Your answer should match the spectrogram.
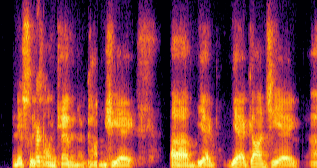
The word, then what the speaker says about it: Ganjier: Yeah, Ganjier. Very much like sommelier, so we pronounce it yeah, the French pronunciation.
